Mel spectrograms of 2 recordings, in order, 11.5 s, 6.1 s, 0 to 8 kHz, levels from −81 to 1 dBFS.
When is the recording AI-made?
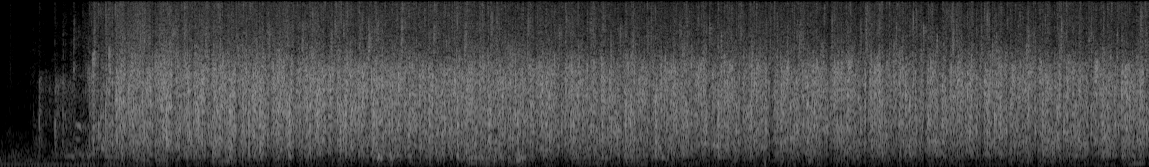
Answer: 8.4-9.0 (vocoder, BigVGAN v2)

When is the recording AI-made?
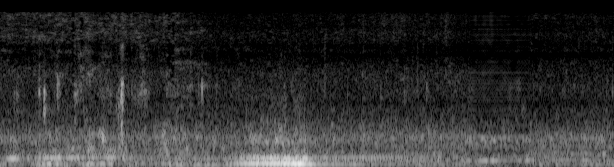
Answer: 4.7-5.3 (vocoder, Vocos)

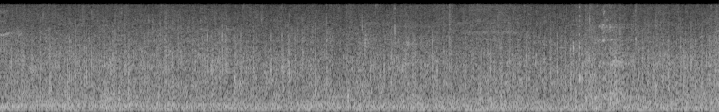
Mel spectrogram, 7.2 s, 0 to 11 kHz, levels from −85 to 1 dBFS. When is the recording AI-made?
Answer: none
